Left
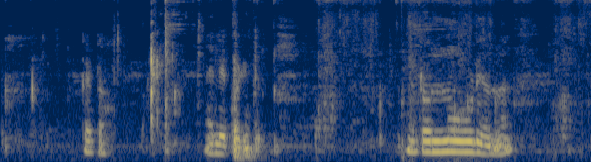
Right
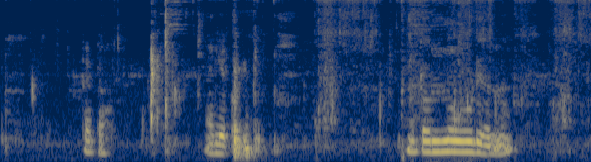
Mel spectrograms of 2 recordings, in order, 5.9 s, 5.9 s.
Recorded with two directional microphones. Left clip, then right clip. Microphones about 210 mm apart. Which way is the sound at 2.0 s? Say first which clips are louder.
Right 1 dB; 15° left (ahead or behind).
